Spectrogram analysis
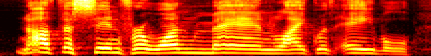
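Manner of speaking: usual speaking voice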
